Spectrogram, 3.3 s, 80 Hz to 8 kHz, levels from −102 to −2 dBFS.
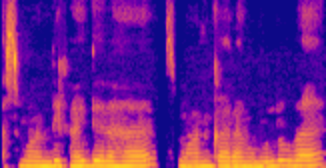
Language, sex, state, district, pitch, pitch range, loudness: Hindi, female, Bihar, Purnia, 220 Hz, 215-230 Hz, -17 LUFS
